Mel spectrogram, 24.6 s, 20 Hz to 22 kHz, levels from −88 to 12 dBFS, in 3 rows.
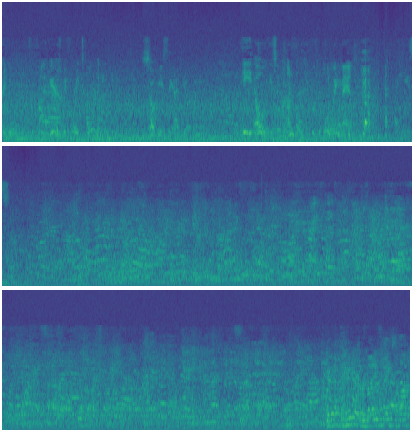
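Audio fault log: Throughout: low bit depth without dither. The sound carries a grainy, gritty distortion that shifts with the signal itself, roughest on quiet passages, where the faintest parts sputter between steps or drop out to silence. The grain sits roughly 20 dB below the signal, which fits a 6-bit, truncated signal, likely the cause. Unlike steady hiss from noise or dithered quantisation, this error follows the sound and vanishes when it does.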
